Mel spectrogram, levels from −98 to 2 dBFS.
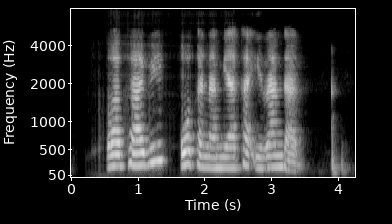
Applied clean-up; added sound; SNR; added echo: neural mask model DeepFilterNet 3.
